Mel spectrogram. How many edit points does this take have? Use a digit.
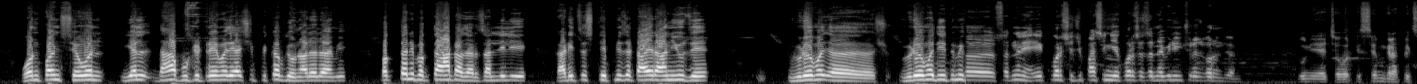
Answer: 2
